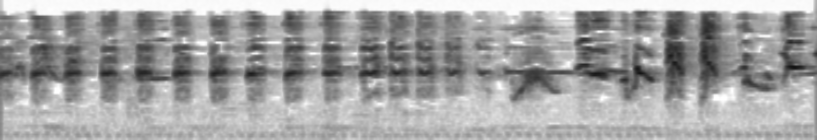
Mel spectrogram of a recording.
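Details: Oriental magpie-robin, kacer, doing ngobra to stir up rival birds: a fast series of clipped, buzzy notes repeated about two and a half times per second on a steady pitch, ending in varied whistles and harsh chatter.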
